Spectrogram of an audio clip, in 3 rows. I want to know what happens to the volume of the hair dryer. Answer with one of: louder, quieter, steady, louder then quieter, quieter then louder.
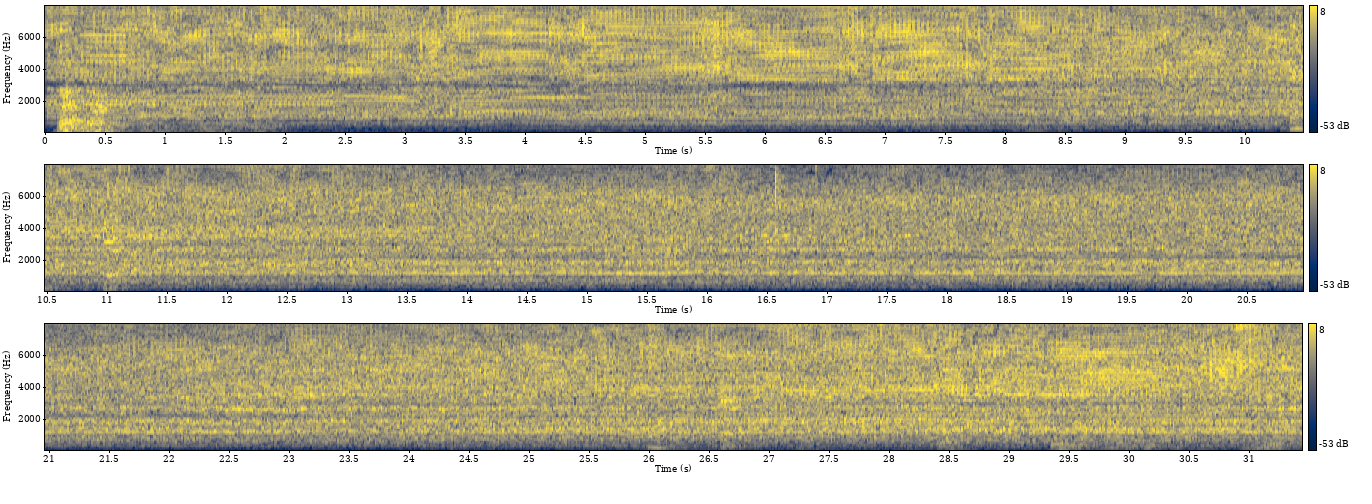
louder.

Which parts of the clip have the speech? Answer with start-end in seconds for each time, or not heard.
0.1-2.0, 28.2-31.4.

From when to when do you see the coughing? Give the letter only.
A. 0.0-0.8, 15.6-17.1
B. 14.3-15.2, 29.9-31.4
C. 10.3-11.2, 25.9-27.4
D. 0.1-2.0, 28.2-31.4
C.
